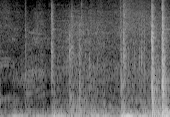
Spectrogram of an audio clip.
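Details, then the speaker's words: Steering column: dull, irregular clunks with a gritty rub as the wheel turns; steering is harder. Owners suspect a failing bearing in the column near the wheel, not the coupler they took apart. Cause suspected, not confirmed. "No, it's in this column. Oh, what the hell? There's a bearing closer to the wheel that I think is taking a shit."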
